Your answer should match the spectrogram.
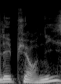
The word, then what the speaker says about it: Aepyornis: Cet oiseau s'appelle l'épiornis. Ça s'écrit a e P-Y-O-R-N-I-S.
